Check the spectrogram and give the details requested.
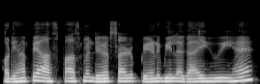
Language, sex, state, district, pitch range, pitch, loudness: Hindi, male, Jharkhand, Garhwa, 140-150 Hz, 145 Hz, -13 LUFS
